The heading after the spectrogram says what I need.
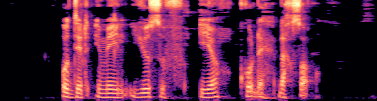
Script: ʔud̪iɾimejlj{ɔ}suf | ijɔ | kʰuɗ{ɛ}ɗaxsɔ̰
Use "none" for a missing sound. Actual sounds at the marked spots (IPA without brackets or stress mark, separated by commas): u, ɛ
